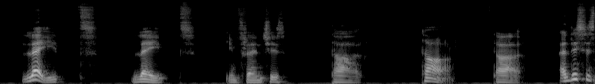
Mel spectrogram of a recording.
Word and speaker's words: tard: Late in French is tar tar tar and this is spelled t a r d so the final consonant in French as we have been seeing is rarely pronounced t a r d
